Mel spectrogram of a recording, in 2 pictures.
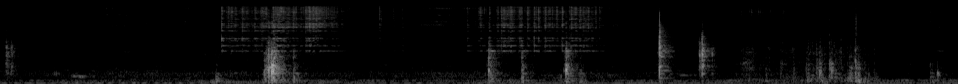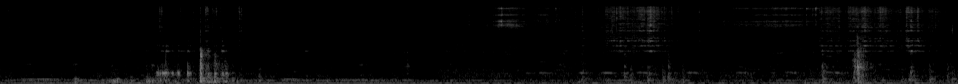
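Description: Black olives being put by hand into a glass jar, clinking and knocking against the glass in scattered, irregular clicks, with a few brief stretches of rustling hiss.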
